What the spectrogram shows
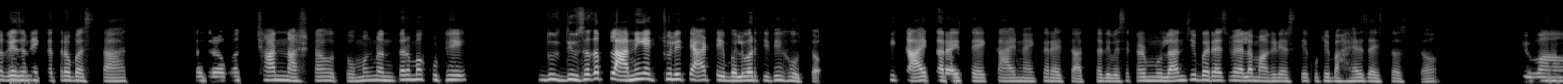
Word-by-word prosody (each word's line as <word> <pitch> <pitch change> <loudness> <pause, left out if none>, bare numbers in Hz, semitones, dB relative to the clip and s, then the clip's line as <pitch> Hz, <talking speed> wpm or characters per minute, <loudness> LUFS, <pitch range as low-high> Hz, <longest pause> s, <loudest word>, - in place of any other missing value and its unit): सगळेजण 200 -1 +2
एकत्र 190 +1 -3
बसतात. 160 -2 -3 0.7
एकत्र 185 +1 -3
मग 190 - -4 0.2
छान 200 0 +3
नाश्ता 170 0 -1
होतो 165 -3 -6
मग 185 +4 -3
नंतर 200 +2 0
मग - - +3
कुठे 215 0 -1 0.8
दि 235 - +1
दिवसाचं 230 +4 +3
प्लॅनिंग 235 0 +9
एक्चुअली 240 +1 +3
त्या 190 - +5
टेबलवर 185 -1 +2
तिथे 195 +2 -3
होतं. 165 -7 -4 0.7
की 210 - -6
काय 175 -1 +5
करायचंय 165 -2 +1
काय 155 -1 -3
नाही 150 -1 -5
करायचं 155 -4 -5
आजचा 130 +4 -7
दिवस 150 -1 -3
आहे, 175 - -13
कारण 175 0 -2
मुलांची 180 +4 0
बऱ्याच 190 -3 +1
वेळेला 180 -1 +1
मागणी 160 -2 -2
असते 155 +2 -7
कुठे 165 0 -6
बाहेर 155 +2 -3
जायचं 145 -2 -6
असतं. 130 +1 -12 0.9
किंवा, 175 -1 -4
175 Hz, 155 wpm, -23 LUFS, 160-195 Hz, 0.9 s, प्लॅनिंग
